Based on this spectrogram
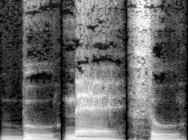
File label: "bumethu", concat syllables; Affixing experiment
